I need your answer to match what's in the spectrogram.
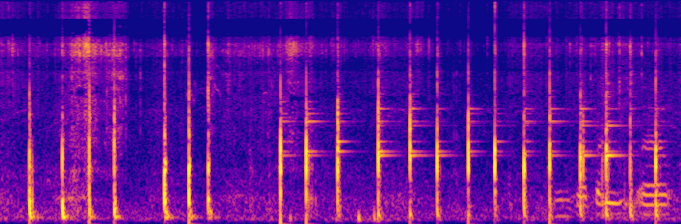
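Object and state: Metallic-ringing stone.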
